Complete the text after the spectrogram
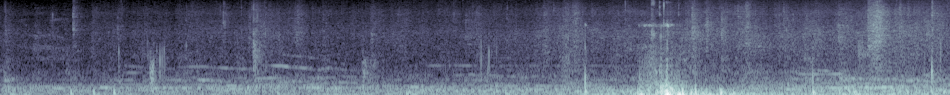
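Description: A man speaks quietly into a microphone, as if reading out.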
